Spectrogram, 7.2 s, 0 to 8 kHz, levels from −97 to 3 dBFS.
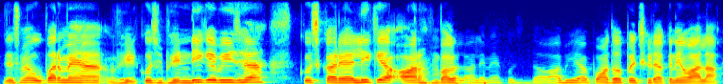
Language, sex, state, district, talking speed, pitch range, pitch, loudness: Hindi, male, Jharkhand, Garhwa, 190 wpm, 175-200 Hz, 190 Hz, -16 LUFS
